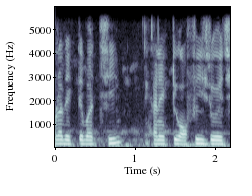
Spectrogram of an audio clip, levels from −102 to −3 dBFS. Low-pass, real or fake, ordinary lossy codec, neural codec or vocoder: 5.4 kHz; real; none; none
